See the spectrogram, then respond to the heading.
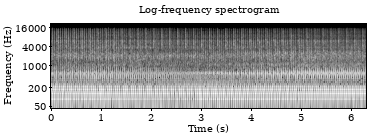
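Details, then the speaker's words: Ashok Leyland Captain 4923 BS4 diesel truck, low pickup, smoke and high PRV count, turbo/manifold disconnected: sharp steady ticking about three a second over idle; valve bridge on rear-first cylinder rocker had dropped out, raw diesel leaking there. "देखिए हमें जो है वाल bridge की problem मिली है जो हमारा पीछे से रियर साइड से फर्स्ट रॉकर आता है उसकी जो है वाल ब्रिज निकल के सटक के गिर गई थी दोस्तों उसके कारण यह साउंड बन रहा था"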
